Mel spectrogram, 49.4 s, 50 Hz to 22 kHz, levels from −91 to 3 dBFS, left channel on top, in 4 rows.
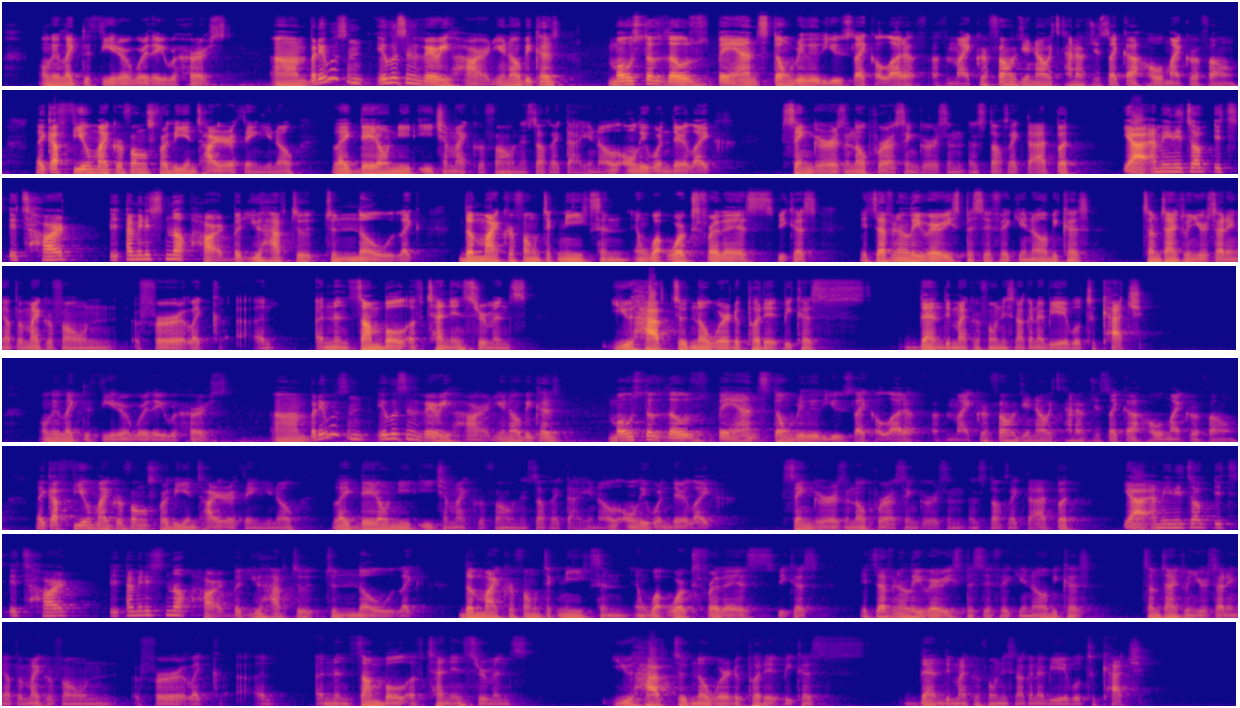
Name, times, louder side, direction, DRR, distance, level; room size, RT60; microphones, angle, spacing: voice 1, 0.4-2.2 2.7-5.6 6.1-12.3 12.7-15.3 15.7-19.4 20.2-23.0 23.6-25.4 25.8-28.8 29.3-32.9 33.3-35.6 36.1-39.3 39.6-39.8 40.2-42.3 43.2-45.7 46.1-48.5, left 6 dB, 90° left, 15 dB, 0.4 m, -32 dB
sound 1, 1.8-7.4, left 1 dB, 30° right, 1.9 m, -58 dB
20.0 x 7.7 x 3.3 m, 0.79 s
head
